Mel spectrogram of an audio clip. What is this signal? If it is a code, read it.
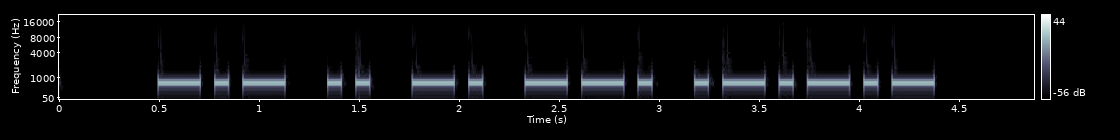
Morse code, heard as a keyed tone, about 17 wpm, 700 Hz. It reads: KING.
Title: Sentences from Top 1000 Words - Review Part 6 - 17wpm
